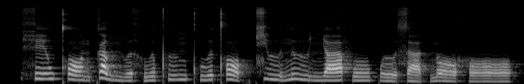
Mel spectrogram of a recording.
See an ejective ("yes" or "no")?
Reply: no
